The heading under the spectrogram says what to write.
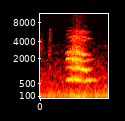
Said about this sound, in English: It's just a meow from my cat.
